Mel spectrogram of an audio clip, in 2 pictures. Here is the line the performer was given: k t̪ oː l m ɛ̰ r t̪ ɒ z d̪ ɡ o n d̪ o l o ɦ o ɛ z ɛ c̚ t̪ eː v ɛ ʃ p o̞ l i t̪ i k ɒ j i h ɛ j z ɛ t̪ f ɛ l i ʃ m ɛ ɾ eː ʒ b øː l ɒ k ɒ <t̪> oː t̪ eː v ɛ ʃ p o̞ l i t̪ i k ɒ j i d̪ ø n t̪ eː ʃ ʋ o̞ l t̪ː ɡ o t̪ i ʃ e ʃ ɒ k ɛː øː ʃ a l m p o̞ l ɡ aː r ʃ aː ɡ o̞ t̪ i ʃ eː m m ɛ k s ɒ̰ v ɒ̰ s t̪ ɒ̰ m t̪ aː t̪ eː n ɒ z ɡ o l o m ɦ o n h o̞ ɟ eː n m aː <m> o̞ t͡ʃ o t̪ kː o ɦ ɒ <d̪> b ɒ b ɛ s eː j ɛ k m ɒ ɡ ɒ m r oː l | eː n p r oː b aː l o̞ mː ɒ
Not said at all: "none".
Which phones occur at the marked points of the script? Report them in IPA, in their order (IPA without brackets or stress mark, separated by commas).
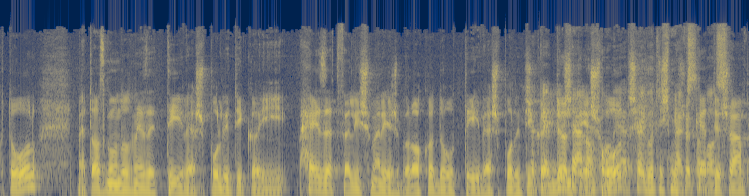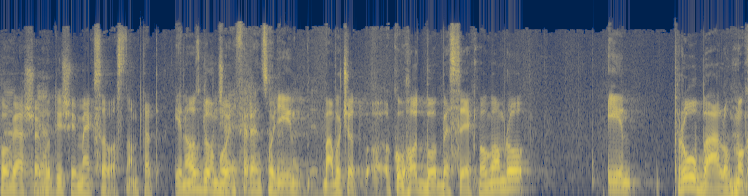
d̪, b, d̪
